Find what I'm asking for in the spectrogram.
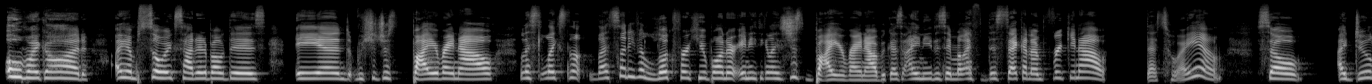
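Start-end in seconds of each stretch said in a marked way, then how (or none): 0.1-11.1 overexcited shopper. Retold or imitated. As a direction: blurt it out like you can't wait a second. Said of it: "I'm the kind of person that I'm like".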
